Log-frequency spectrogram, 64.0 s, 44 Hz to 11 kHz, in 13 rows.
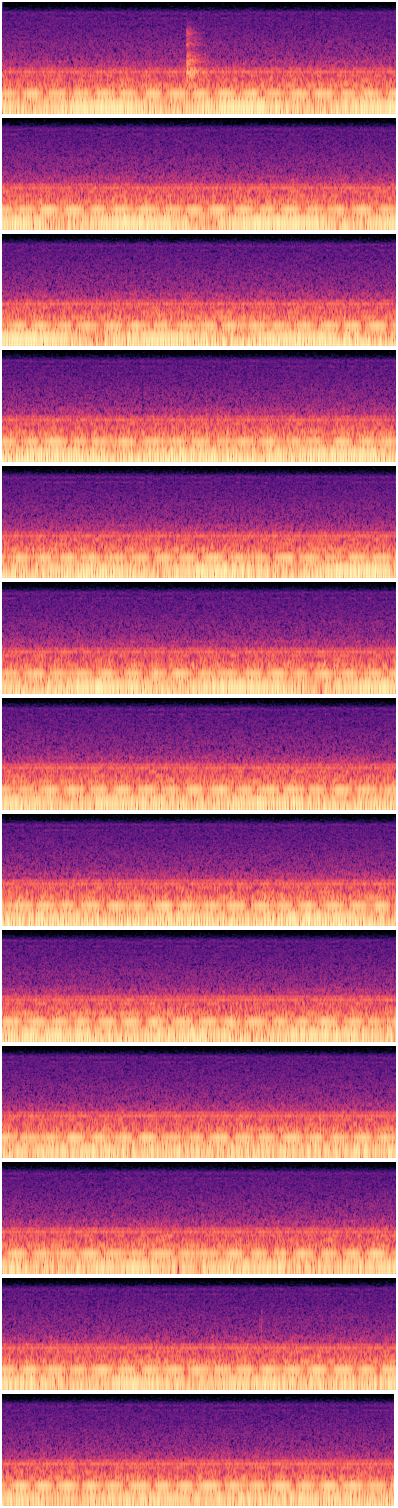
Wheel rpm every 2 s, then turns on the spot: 0, 0, 0, 0, 0, 0, 0, 0, 0, 0, 0, 0, 0, 0, 0, 0, 0, 0, 0, 0, 0, 0, 0, 0, 0, 0, 0, 0, 0, 0, 0, 0.
none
